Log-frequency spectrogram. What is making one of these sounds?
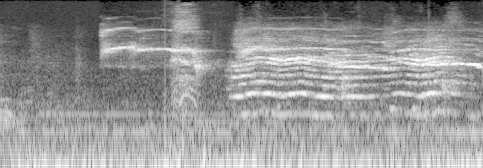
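A young girl screams shrilly through loudspeakers.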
